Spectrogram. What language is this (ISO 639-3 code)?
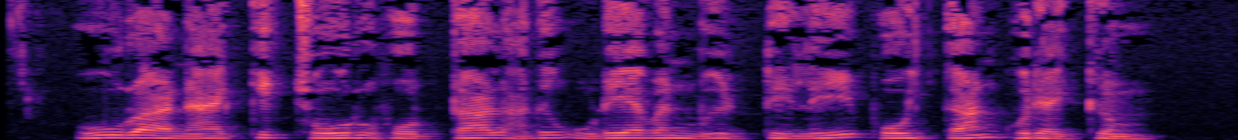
tam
